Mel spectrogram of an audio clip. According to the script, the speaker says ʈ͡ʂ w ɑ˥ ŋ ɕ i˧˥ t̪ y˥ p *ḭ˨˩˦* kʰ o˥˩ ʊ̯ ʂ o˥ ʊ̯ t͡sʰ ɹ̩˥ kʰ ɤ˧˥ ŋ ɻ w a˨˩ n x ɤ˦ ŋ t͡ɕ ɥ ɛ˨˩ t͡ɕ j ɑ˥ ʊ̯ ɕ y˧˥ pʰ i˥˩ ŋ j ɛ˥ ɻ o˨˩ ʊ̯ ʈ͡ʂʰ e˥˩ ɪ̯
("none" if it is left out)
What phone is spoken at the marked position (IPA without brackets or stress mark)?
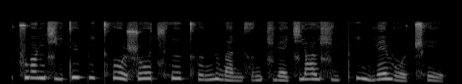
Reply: i˥˧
